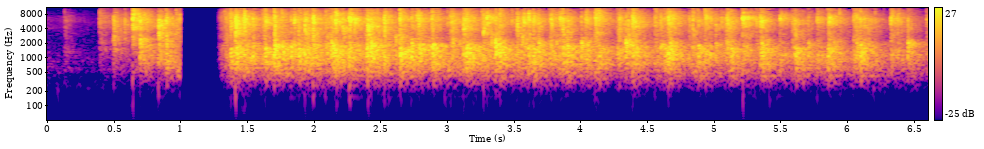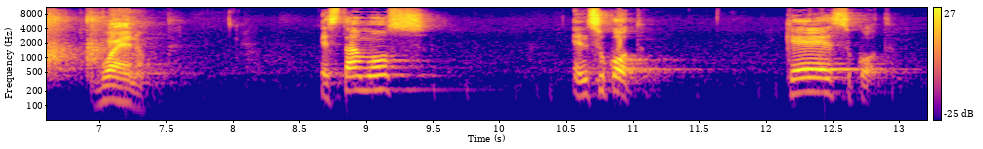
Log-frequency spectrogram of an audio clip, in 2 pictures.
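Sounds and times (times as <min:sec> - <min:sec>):
audience applause: 0:00.4 - 0:07.2
speech: 0:07.0 - 0:07.5, 0:08.7 - 0:09.6, 0:10.6 - 0:11.2, 0:12.2 - 0:13.0.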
